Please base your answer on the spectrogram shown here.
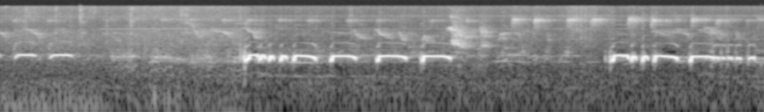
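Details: Local zebra dove singing loudly, used as a lure for other zebra doves: clipped repeated coos at a steady pitch in rhythmic runs, a pause, then another run, over a hissy background with other faint bird calls.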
